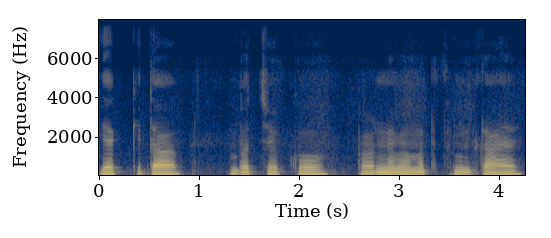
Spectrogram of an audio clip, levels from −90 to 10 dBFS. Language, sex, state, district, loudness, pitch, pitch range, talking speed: Hindi, male, Chhattisgarh, Kabirdham, -19 LUFS, 115 Hz, 110-115 Hz, 125 wpm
